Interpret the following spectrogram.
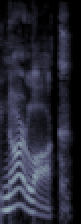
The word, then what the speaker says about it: Narlock: I would like the title, Sir Gnarls, the Gnarly Narlock. Pronounced like Warlock, except with an N.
